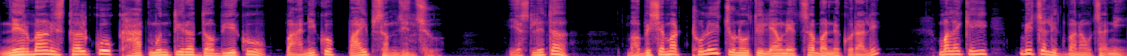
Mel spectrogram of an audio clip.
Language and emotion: Nepali, sad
